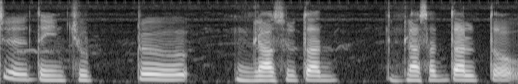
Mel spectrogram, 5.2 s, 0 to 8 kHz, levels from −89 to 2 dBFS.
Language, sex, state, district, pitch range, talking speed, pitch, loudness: Telugu, male, Andhra Pradesh, Manyam, 150-170 Hz, 70 wpm, 160 Hz, -18 LUFS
